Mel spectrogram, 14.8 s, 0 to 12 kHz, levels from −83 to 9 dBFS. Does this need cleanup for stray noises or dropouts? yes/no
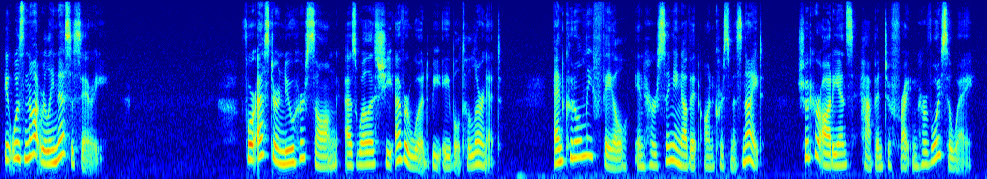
no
